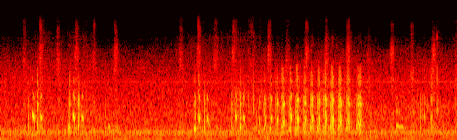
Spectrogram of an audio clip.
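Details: Pet guinea pig calling in short paired squeaks, then a fast stuttering series of mid-pitched harmonic pulses near the end, over a constant low background hum.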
